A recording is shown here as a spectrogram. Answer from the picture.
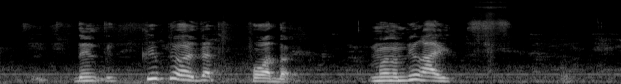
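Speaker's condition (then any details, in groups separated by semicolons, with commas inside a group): Cerebral palsy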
